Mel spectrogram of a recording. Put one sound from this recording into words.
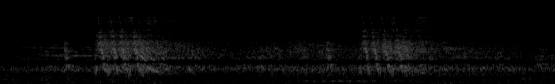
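Laser blasts and an explosion go off in a battle.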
